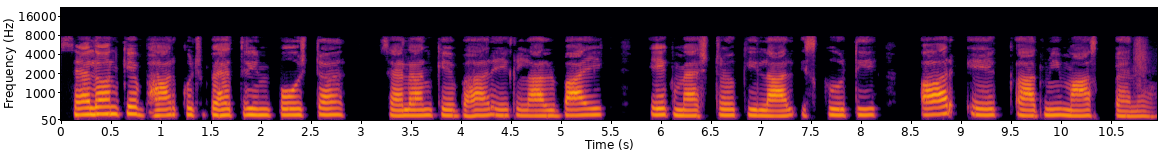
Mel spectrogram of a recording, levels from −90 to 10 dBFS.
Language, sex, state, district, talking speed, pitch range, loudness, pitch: Hindi, female, Uttarakhand, Uttarkashi, 125 wpm, 195-220 Hz, -17 LUFS, 210 Hz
